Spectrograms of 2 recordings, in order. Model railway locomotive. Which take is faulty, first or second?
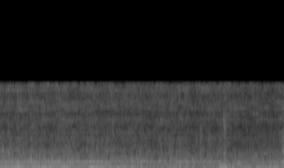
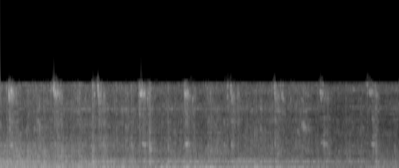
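second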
